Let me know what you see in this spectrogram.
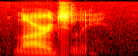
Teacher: how many syllables are in largely two syllables stress on the first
